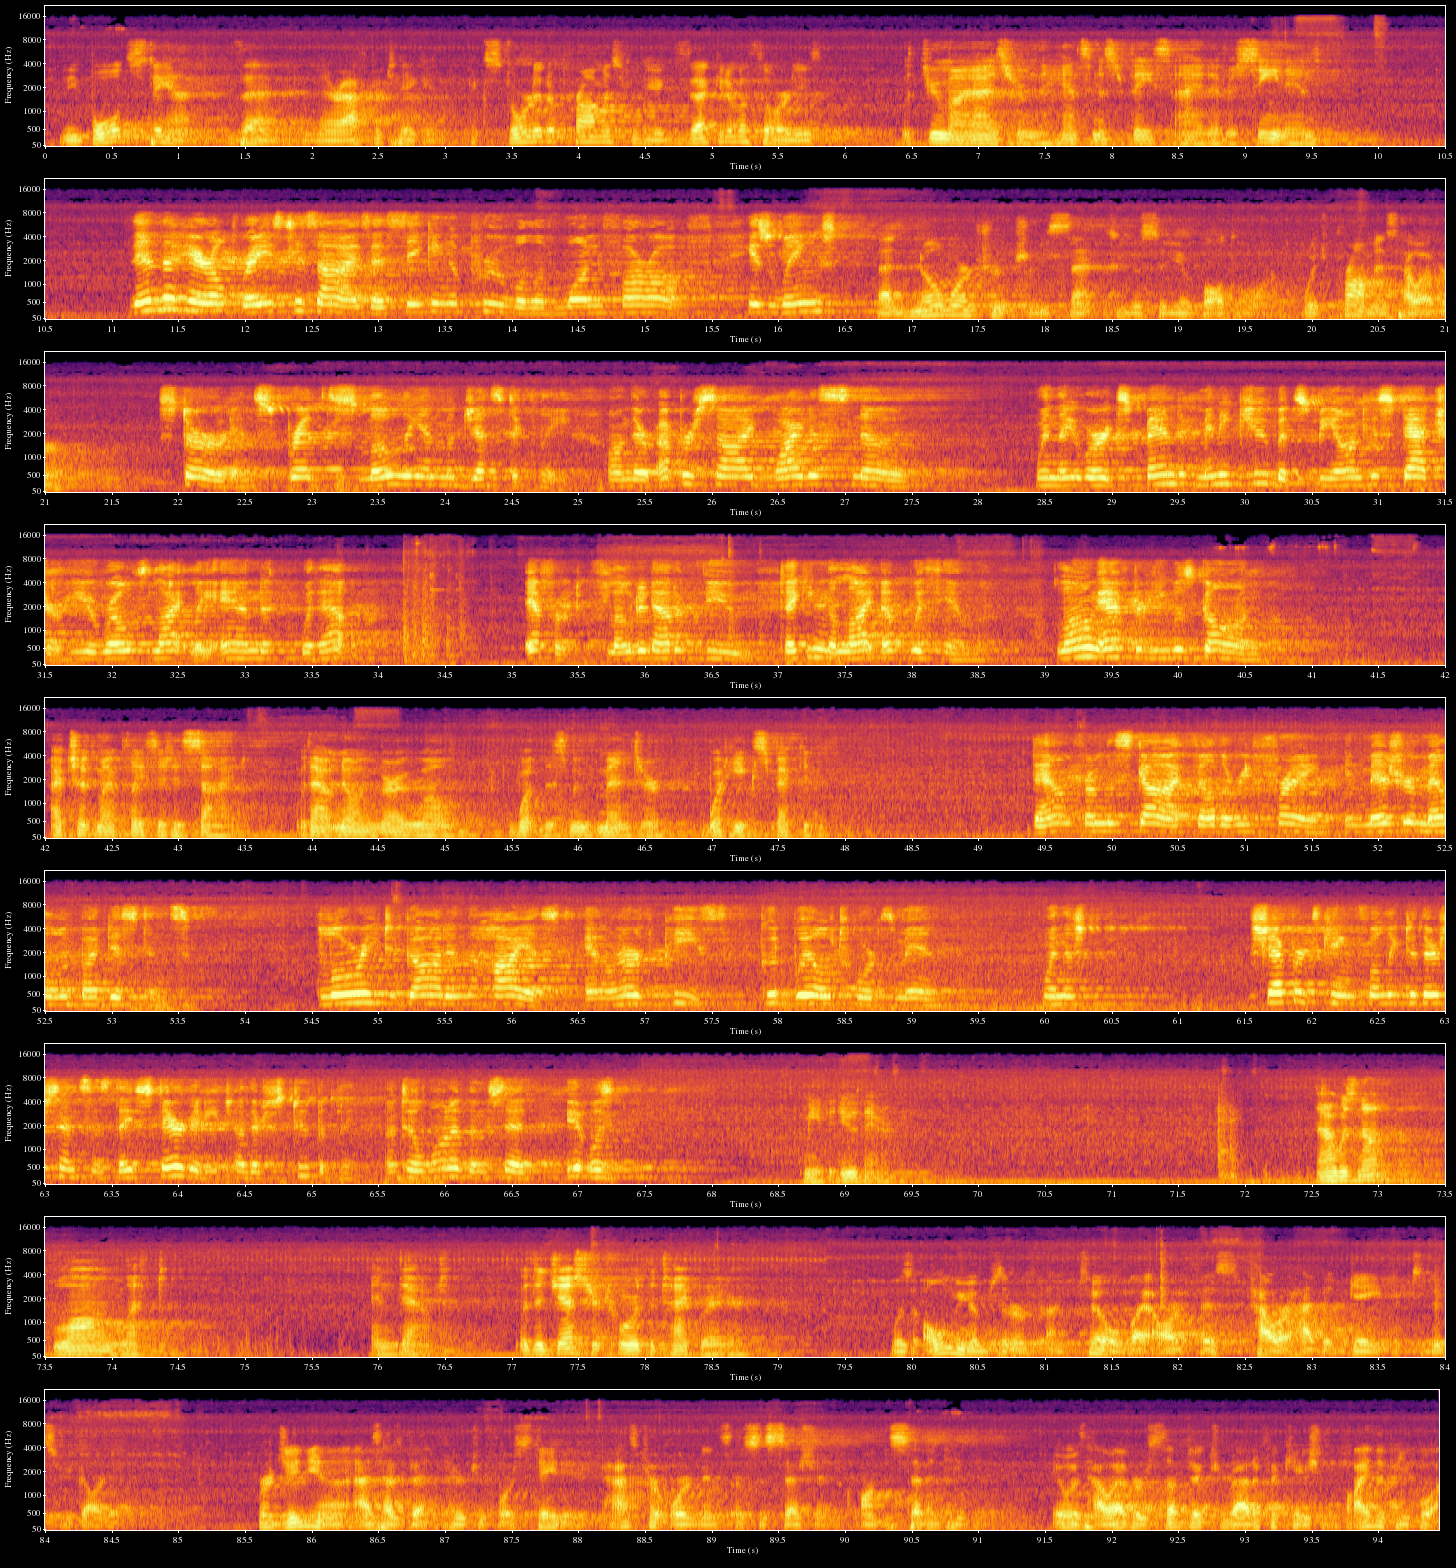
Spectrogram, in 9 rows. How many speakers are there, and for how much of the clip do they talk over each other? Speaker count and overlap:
three, no overlap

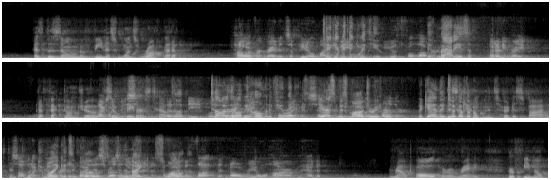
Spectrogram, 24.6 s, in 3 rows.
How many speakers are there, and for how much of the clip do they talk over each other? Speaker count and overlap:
three, about 41%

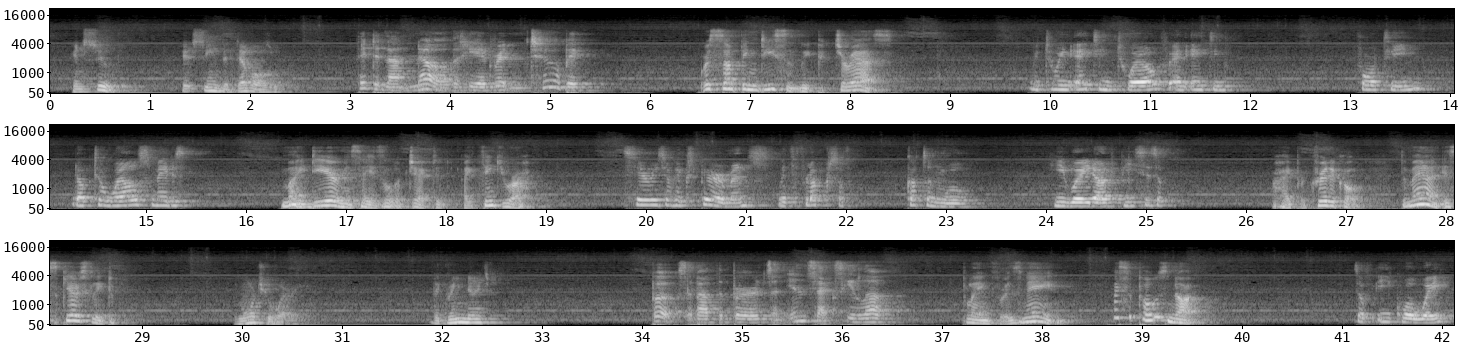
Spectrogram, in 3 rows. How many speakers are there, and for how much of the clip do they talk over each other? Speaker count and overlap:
four, no overlap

